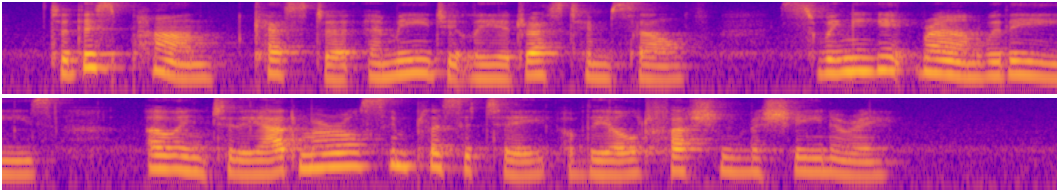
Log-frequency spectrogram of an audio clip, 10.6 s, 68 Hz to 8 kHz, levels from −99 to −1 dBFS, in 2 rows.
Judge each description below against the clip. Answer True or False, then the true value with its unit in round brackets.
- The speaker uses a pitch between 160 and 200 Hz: True (185 Hz)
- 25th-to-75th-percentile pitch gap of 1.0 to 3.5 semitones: False (4.3 semitones)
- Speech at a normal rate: False (125 wpm)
